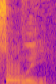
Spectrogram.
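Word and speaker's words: soli: would also have accepted s-o-l-i which is pronounced solely going for a 10-point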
